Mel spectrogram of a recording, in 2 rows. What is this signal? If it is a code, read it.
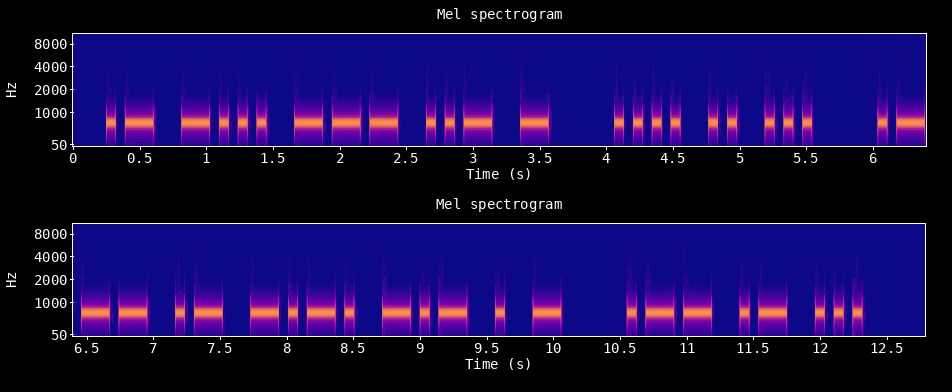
Morse code, heard as a keyed tone, about 17 wpm, 700 Hz. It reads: ABOUT HIS JACKET WAS
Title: Pangram Challenge v2 - 17wpm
